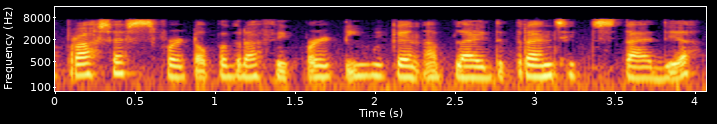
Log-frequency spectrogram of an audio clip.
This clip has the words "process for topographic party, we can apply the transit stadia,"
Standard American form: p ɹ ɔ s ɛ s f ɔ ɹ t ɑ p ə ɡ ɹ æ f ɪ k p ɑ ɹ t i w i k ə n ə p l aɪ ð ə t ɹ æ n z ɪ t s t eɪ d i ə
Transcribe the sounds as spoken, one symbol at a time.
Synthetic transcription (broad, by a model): p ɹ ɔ s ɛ s f ɔ ɹ t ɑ p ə ɡ ɹ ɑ f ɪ k p ɑ ɹ t i w i k ə n ə p l aɪ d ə t ɹ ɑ n s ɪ t s t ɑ d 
